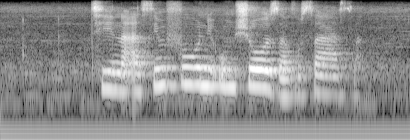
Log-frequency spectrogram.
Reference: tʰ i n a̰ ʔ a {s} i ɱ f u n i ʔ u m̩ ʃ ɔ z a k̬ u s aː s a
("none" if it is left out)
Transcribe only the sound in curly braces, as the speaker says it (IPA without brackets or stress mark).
s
